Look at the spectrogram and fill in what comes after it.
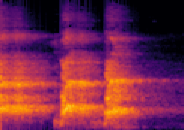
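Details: Golden retriever at play with its mother: two sharp, loud barks less than a second apart over a steady held tone in the background, fading out afterwards.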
